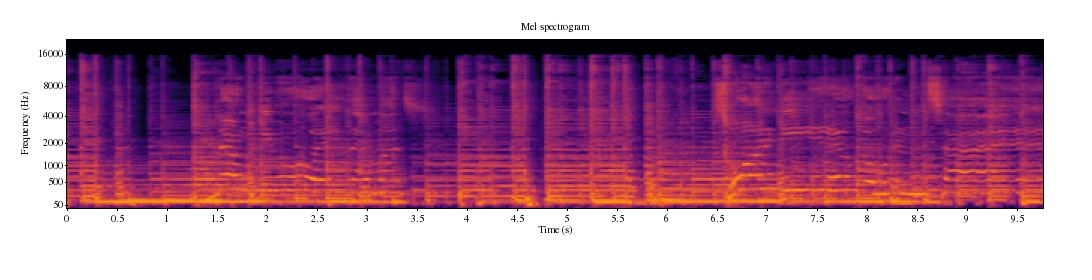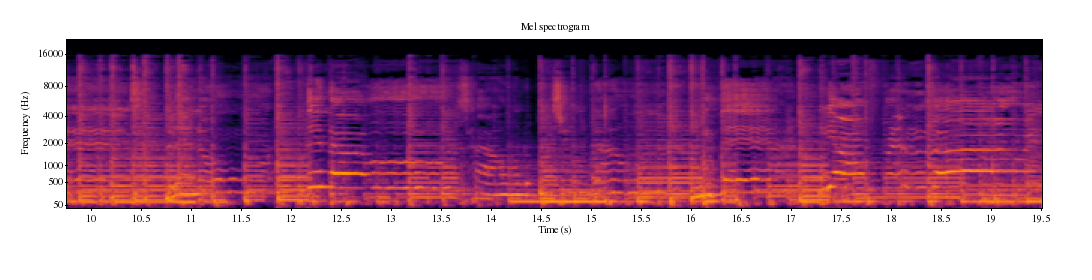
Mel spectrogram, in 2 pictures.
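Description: A man singing while strumming chords on an acoustic guitar.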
